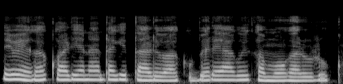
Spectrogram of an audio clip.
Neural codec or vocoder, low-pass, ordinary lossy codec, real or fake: vocoder, 22.05 kHz, 80 mel bands, WaveNeXt; 9.9 kHz; none; fake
